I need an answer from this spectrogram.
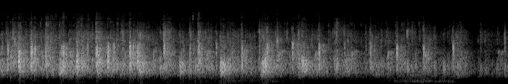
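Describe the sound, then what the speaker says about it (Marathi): A crowd at a Marathi meditation gathering claps for itself, a dense, steady patter of many hands that holds close and loud throughout with no voices. "तर स्वतःसाठी तुम्ही टाळ्या वाजवाव्यात"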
